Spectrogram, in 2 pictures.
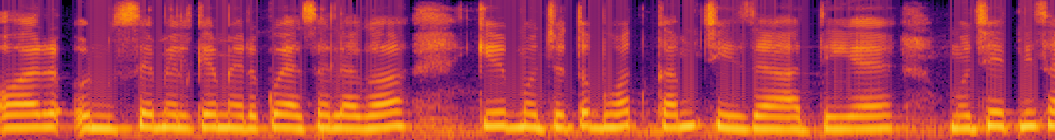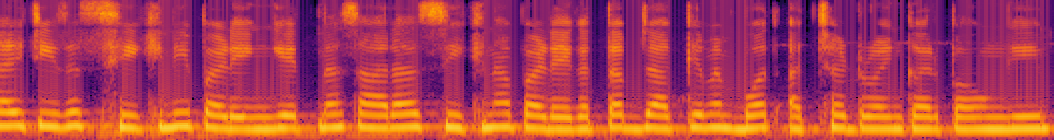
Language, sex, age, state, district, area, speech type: Hindi, female, 30-45, Madhya Pradesh, Jabalpur, urban, spontaneous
